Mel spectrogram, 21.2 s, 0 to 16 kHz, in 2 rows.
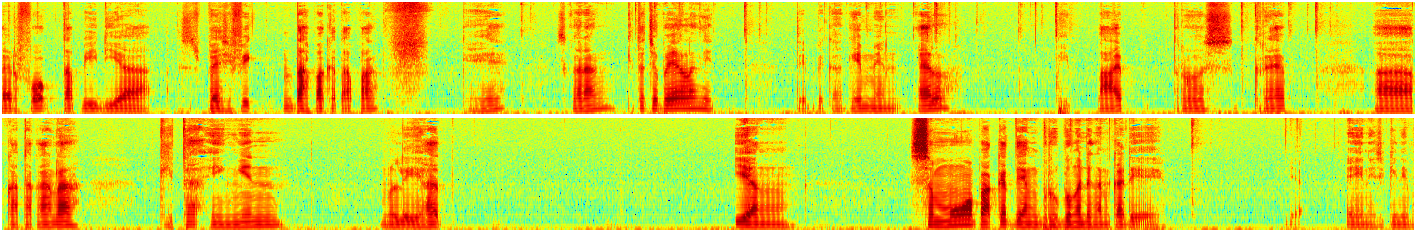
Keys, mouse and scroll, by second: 0.3-0.9 scroll up 2, 2.9-3.5 scroll up 2, 3.9 ctrl+l, 4.7-8.0 typing, 9.1-10.2 typing, 18.5-19.5 typing, 19.7 Return, 21.1 scroll up 2.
